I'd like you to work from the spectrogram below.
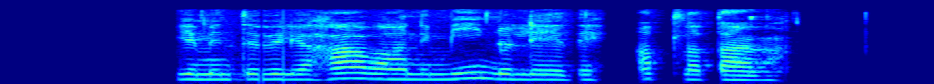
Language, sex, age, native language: Icelandic, female, 50-59, Icelandic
